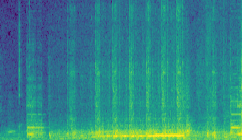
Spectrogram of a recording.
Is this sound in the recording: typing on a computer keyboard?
no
